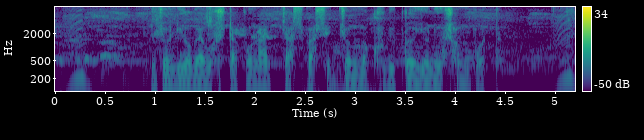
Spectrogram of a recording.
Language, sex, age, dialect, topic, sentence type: Bengali, male, 18-24, Standard Colloquial, agriculture, statement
